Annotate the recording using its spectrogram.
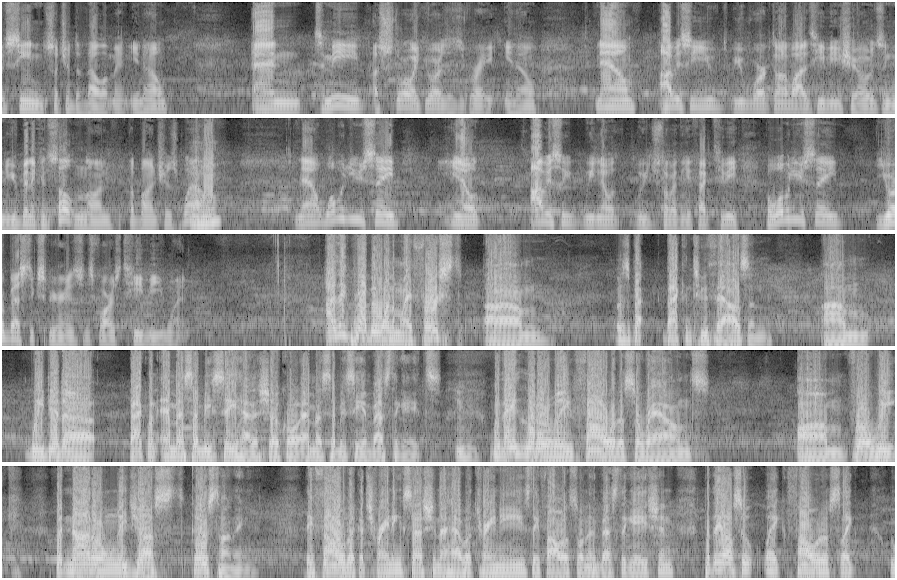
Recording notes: Live From The NJ Paraunity Expo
